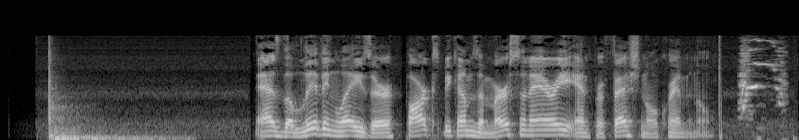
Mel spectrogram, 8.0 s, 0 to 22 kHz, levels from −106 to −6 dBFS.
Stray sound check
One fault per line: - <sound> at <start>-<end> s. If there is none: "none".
- thud at 0.5-2.0 s
- squeak at 7.4-7.9 s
